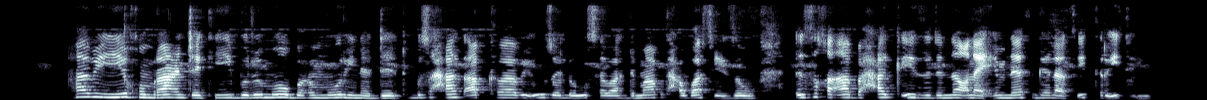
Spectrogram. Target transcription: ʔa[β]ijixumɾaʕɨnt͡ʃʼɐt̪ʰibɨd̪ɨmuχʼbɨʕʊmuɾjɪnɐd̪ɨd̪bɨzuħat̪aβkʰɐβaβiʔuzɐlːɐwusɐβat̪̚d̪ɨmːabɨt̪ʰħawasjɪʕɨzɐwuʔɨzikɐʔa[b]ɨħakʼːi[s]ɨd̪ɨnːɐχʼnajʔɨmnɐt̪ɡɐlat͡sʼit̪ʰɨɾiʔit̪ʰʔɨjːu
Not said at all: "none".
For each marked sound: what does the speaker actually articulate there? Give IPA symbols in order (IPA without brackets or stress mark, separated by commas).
β, b, z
